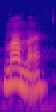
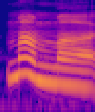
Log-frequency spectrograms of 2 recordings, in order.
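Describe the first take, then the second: First: It is said with a plain American accent. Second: It is said with an Italian-style accent. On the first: This is the usual way it is said. "instead of like mama" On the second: This is how the child says it. "She also kind of has like a little bit of an accent"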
